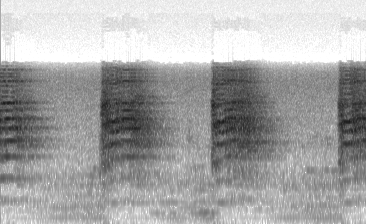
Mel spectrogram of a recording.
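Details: Indoors, a female cockatoo screams in her morning-and-evening routine, well into a five-minute bout; three long, harsh, grating screeches about a second apart, each a broad rasping blast that fades slowly.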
